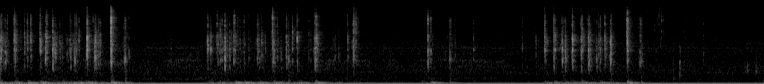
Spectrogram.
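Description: Typing on a computer keyboard: three runs of quick keystrokes with short pauses between them.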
